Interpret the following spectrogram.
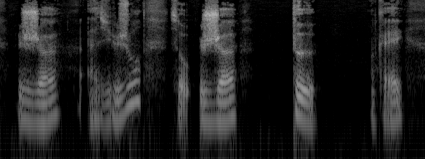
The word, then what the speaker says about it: peux: So je peux. Okay, final X not pronounced here. Okay, so you get X, but you don't pronounce it. So basically, you get the sound peut. Je peux.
